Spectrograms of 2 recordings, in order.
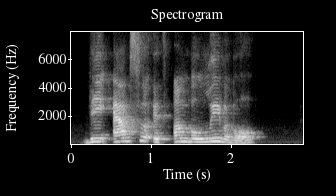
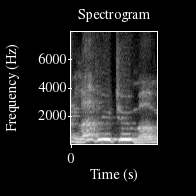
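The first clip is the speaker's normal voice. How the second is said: put-on high, very loud cracking boy's voice; teen son voice; 6 semitones higher, 11 dB louder, slower than usual. Mother imitating her teen son's cracking reply, high and loud. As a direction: voice breaking upward.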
